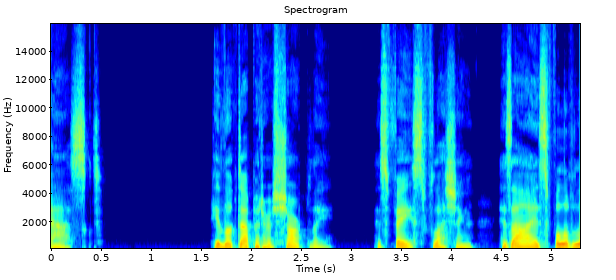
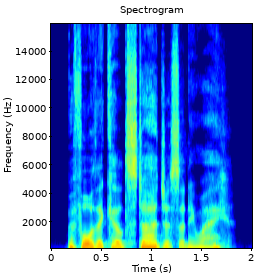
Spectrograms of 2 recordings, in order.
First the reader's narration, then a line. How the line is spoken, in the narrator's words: he said bitterly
